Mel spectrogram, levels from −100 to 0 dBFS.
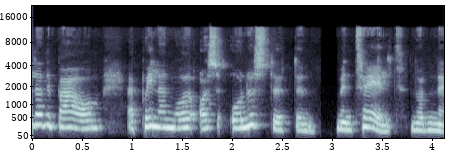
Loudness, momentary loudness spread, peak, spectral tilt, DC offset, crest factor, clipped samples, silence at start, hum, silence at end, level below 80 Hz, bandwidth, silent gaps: -17 LUFS; 10 LU; -2 dBFS; -4.5 dB/octave; under 0.1%; 14 dB; under 0.1%; 0 s; none; 0 s; -70 dBFS; 13 kHz; none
